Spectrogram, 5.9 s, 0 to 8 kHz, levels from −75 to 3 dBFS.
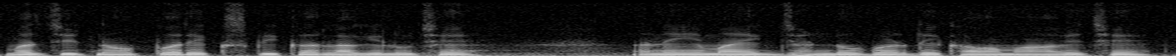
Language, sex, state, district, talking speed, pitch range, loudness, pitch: Gujarati, male, Gujarat, Valsad, 145 wpm, 125-130 Hz, -14 LUFS, 125 Hz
